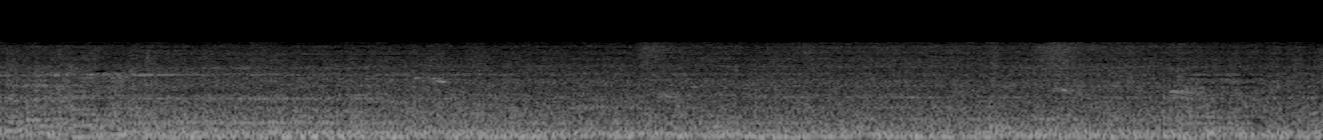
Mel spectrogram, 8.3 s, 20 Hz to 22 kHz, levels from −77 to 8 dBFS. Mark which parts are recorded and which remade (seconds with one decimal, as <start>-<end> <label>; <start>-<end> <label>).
0.0-0.8 remade; 0.8-7.4 recorded; 7.4-7.9 remade; 7.9-8.3 recorded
